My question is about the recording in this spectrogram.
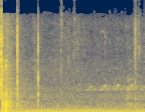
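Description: A thin plastic Solo cup crackling with a few sharp clicks near the start as a tomato seedling's root ball is worked out of it. After that there is only a low, steady background hum.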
